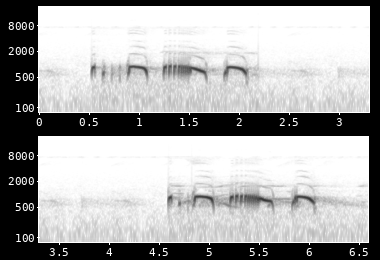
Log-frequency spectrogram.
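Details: Spotted dove, a female cooing to stimulate males: two loud phrases about four seconds apart, each a short stutter of notes, a fast rolled burst and two clear drawn-out coos, with quiet pauses between.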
